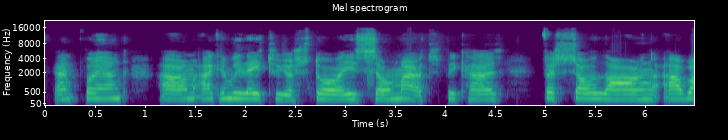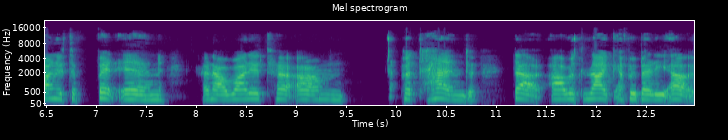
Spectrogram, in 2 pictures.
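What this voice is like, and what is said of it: Deaf accent. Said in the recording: “my deaf accent”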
